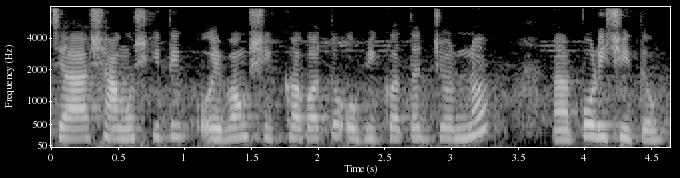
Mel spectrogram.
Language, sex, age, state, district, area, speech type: Bengali, female, 18-30, West Bengal, Kolkata, urban, spontaneous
